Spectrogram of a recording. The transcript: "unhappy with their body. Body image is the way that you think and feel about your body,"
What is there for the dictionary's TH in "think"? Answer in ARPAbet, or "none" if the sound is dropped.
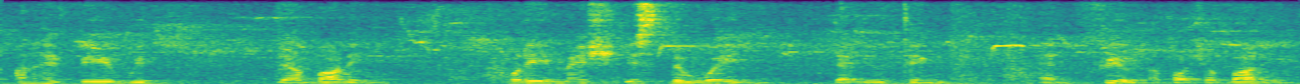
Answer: T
